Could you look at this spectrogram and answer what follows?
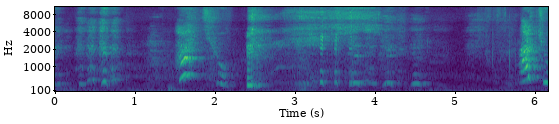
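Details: Young child asked to show how to sneeze makes a few playful pretend sneeze bursts between giggles; an imitated sneeze, not a real one.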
